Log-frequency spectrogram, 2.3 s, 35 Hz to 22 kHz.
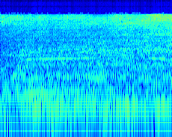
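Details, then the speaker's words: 2012 Nissan Versa (Latio) with codes P0223, P1121 and P0123, transmission and engine reportedly replaced: engine revved to about 3,000 rpm with a hard drone, yet the car barely moves and stays under 30, feeling like a slipping transmission. "I'm going all the way up to like 3 000 I'm not moving and we're going anywhere not even going over 30."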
